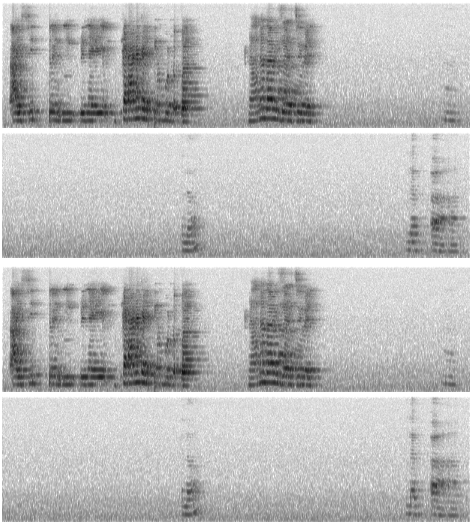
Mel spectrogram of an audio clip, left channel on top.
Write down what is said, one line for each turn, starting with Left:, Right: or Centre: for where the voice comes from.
Centre: ഐസി ഉ പിന്നെ ഈ കടാന കലം കൊണ്ടുപോവാ <inaudible> ഞാന് അതാണ് വിചാരിച്ചത്
Right: ആഹ് ആഹ് ആ. ഹലോ. ഹലോ. ആ ആഹ.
